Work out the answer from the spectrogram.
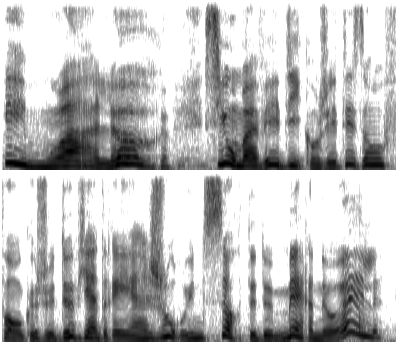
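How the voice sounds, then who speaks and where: Motherly Mrs. Claus, gentle, doting, fairly high, expressive, animated series, soft music. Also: measured pace. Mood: tender, reassuring. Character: kindly, motherly Mrs. Claus, tender and reassuring. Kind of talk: French animated series dialogue.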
